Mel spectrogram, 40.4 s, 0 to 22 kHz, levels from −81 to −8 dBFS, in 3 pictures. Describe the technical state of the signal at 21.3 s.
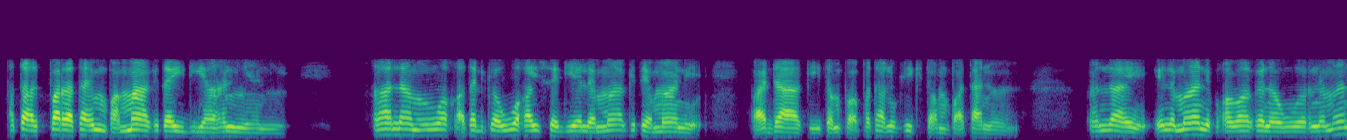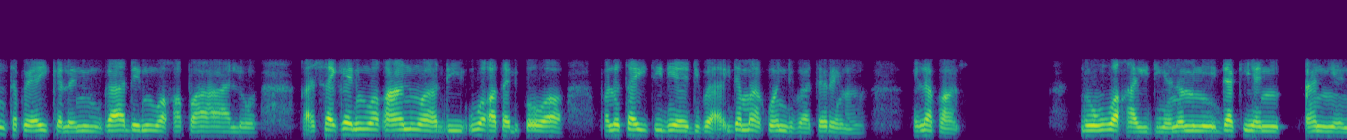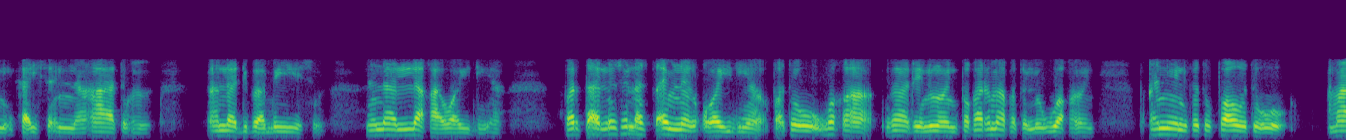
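At 21.3 s the audio is intact: the speech comes through a Speex codec path working normally, band-limited to roughly 300 Hz to 3.6 kHz with nothing above 3.8 kHz, and only light coding damage.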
